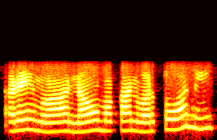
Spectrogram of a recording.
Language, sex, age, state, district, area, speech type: Sindhi, female, 30-45, Gujarat, Junagadh, urban, conversation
